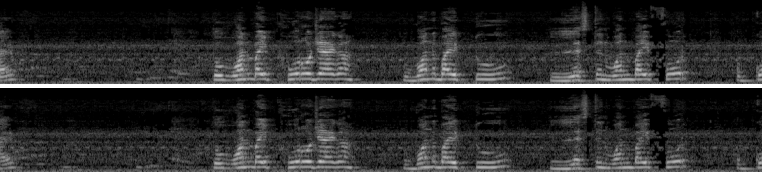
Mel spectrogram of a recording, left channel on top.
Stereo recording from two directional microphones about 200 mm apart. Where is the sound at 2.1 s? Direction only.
30° left (ahead or behind).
